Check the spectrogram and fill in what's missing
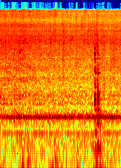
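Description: Onion, garlic, chilies and spices fry in hot oil with a steady, close sizzle, and a single stir scrapes through near the end.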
